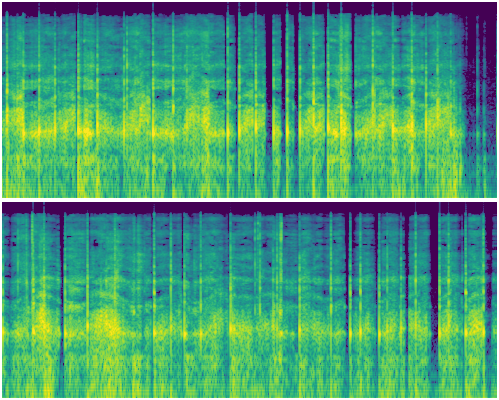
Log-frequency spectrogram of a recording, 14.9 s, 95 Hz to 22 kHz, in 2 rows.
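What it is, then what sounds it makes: Paper cup. A single empty purple paper cup, hollow and thin-walled, is held against a microphone grille and scratched and tapped with long acrylic nails. Dense, rasping scratches and quick clicking taps carry a hollow, papery resonance around 670 Hz, with a brief near-silent gap around the 7-second mark before the scratching resumes.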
